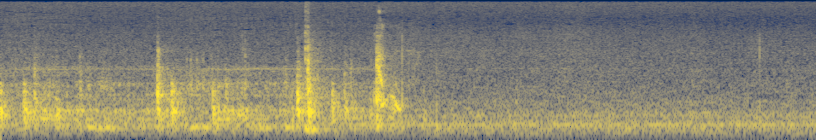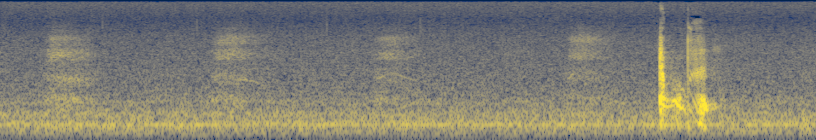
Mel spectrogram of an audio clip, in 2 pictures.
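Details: Hiccups from an infant being kept from waking: several brief, sharp little catches, spaced irregularly with quiet room noise between them.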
